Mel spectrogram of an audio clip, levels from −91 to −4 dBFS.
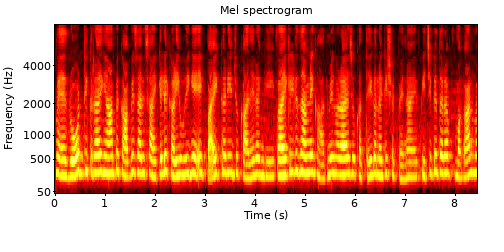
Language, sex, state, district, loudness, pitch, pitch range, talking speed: Hindi, female, Chhattisgarh, Bastar, -25 LUFS, 260 Hz, 240-280 Hz, 300 wpm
